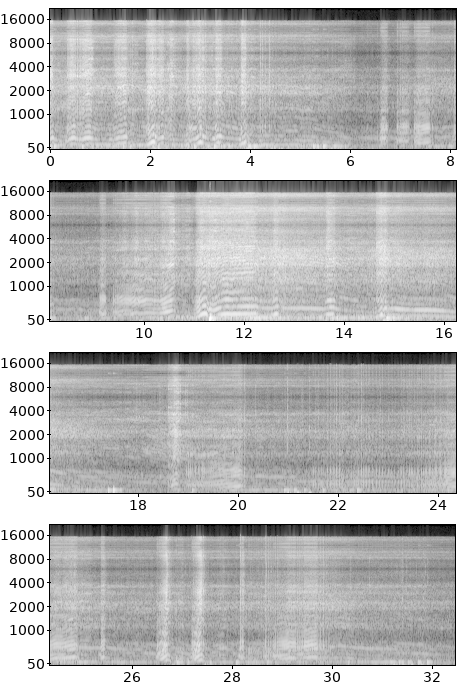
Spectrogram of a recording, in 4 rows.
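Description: KTM SX 105 two-stroke dirt bike engine heard from the rider's helmet, its pitch rising and falling over and over as the throttle opens and closes through the turns and gear changes. About eleven seconds in it pulls loudest and highest for several seconds on a straight before dropping back.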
